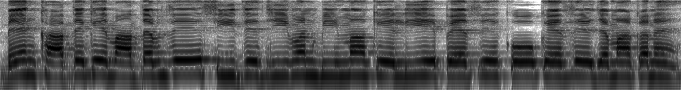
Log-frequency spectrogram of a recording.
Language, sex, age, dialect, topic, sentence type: Hindi, male, 60-100, Kanauji Braj Bhasha, banking, question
